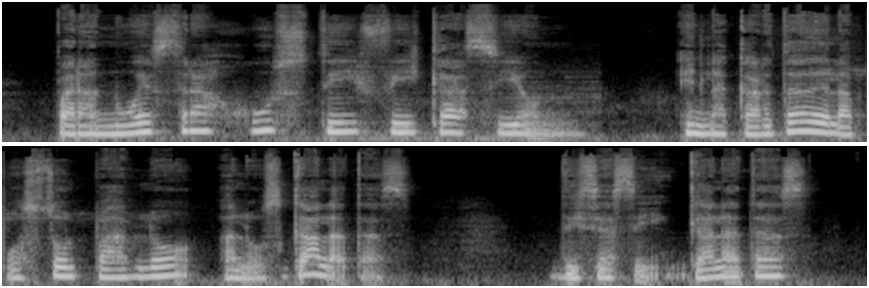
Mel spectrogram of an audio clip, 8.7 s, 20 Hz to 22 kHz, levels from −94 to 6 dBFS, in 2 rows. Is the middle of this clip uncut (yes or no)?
yes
